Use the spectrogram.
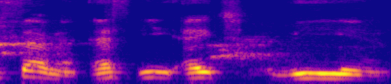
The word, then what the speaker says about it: Sehven: It's spelled seven, Sehven. It's kind of like you saying heaven, but you just putting a se in front of heaven.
